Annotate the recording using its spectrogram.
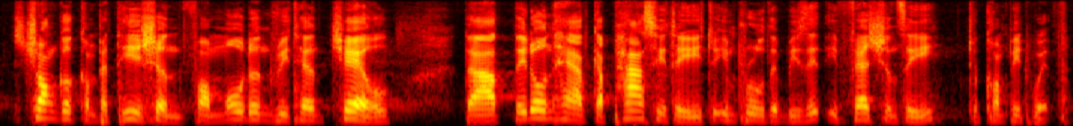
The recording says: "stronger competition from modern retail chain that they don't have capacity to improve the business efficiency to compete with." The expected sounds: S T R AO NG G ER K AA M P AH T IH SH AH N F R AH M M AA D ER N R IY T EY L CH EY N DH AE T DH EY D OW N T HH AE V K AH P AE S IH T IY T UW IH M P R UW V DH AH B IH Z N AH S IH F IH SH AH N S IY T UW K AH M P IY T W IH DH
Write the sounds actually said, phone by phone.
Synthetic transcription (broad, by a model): S T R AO NG G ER K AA M P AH T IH SH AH N F R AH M M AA D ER N R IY T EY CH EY L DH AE T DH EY D OW N T HH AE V K AH P AE S IH T IY T UW IH M P R UW V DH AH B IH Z AH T IH F IH SH AH N S IY T UW K AH M P IY T W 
